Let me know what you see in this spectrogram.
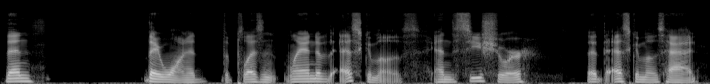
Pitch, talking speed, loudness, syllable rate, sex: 120 Hz, 135 wpm, -22 LUFS, 4.8 syllables/s, male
